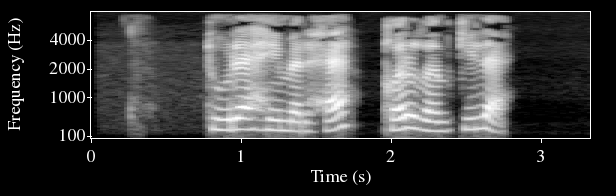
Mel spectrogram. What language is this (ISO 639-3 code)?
bak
